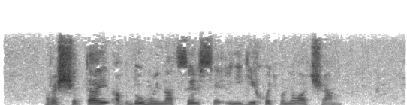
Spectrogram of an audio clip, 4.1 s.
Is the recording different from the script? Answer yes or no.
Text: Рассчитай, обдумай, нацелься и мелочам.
yes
